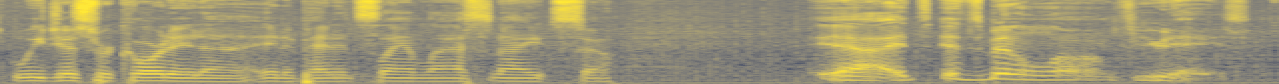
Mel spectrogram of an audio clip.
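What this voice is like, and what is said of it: Hoarse, sick-sounding voice. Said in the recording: “As you can tell, I've been battling a cold and losing my voice. ... He's sick”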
